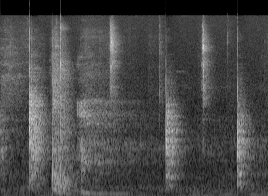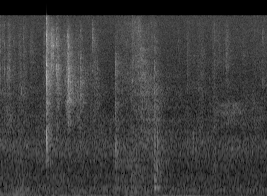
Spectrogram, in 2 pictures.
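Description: Federal Power-Shok soft-point rifle cartridges being taken from the box's plastic tray and stood upright one by one on a wooden tabletop: about half a dozen sharp knocks of brass on wood, spaced a second or so apart, with softer handling noise between.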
